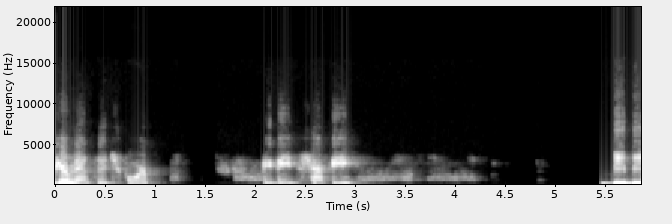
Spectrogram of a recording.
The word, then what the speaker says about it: Bibi: BB Shafi. So it's BB.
